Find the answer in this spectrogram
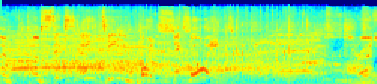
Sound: applause

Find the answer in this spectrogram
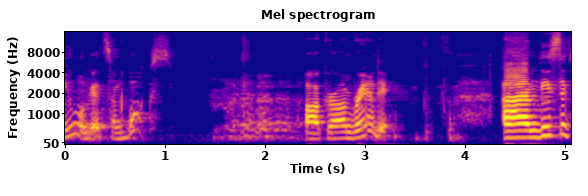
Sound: laugh

